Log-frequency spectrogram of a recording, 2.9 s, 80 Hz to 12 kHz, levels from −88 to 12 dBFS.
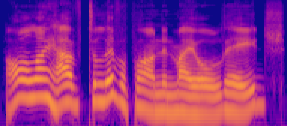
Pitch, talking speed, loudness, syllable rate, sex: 180 Hz, 210 wpm, -17 LUFS, 4.4 syllables/s, male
